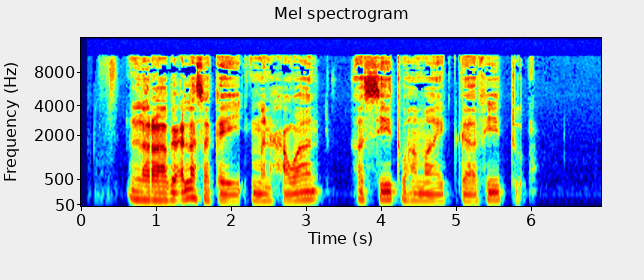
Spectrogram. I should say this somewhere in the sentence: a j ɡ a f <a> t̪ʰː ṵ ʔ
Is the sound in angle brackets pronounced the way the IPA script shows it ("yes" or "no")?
no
